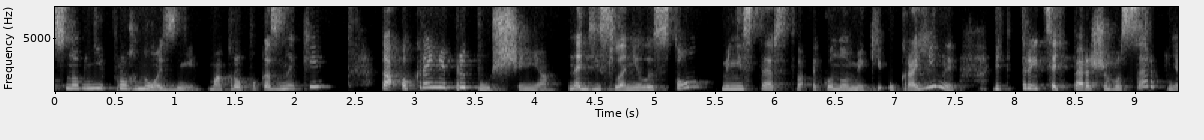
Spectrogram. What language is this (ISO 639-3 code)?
ukr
